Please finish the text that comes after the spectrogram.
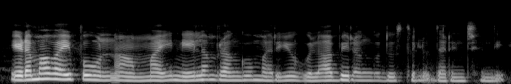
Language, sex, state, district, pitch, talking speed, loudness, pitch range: Telugu, female, Telangana, Hyderabad, 190 Hz, 115 wpm, -19 LUFS, 180-205 Hz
